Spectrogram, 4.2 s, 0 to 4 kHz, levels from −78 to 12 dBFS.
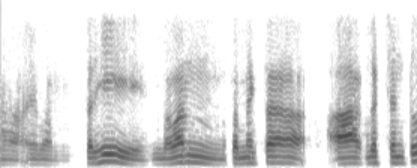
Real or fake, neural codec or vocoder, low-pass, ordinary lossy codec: fake; vocoder, 44.1 kHz, 128 mel bands every 512 samples, BigVGAN v2; 3.6 kHz; none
